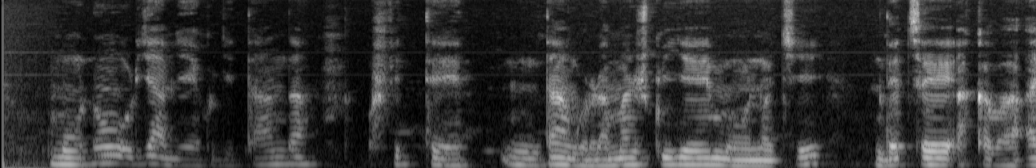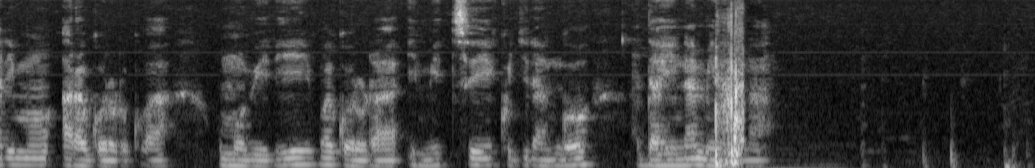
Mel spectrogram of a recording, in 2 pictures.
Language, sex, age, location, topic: Kinyarwanda, male, 18-24, Kigali, health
